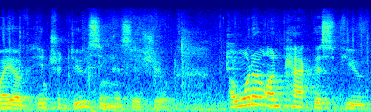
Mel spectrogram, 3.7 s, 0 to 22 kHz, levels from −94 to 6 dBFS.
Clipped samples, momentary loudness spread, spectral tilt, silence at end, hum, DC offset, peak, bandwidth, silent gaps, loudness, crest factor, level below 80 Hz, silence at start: under 0.1%; 16 LU; -5.5 dB/octave; 0 s; none; under 0.1%; -10 dBFS; 16 kHz; none; -27 LUFS; 18 dB; -50 dBFS; 0 s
